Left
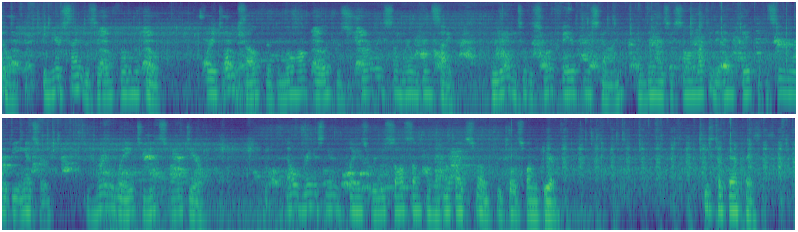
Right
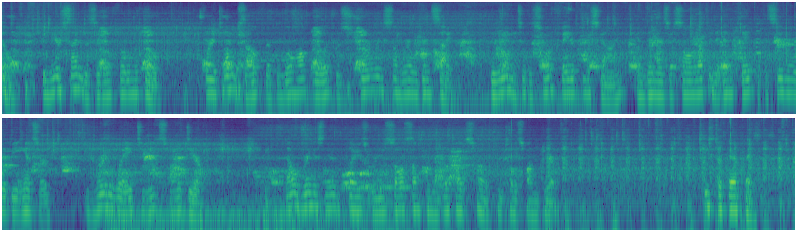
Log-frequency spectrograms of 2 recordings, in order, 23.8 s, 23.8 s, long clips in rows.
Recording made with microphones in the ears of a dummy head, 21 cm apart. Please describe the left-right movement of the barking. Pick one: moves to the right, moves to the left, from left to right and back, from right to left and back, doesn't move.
from right to left and back.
